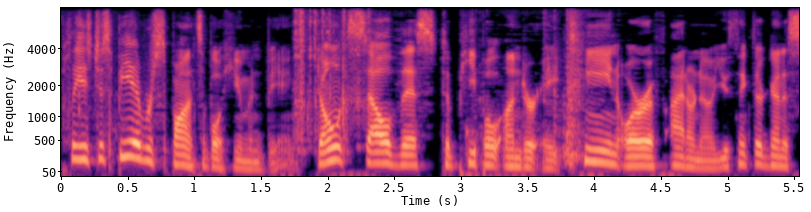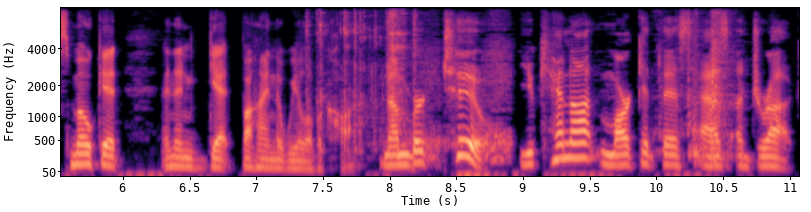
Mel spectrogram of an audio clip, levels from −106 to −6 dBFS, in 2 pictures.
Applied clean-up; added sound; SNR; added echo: classical method Wiener filter.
